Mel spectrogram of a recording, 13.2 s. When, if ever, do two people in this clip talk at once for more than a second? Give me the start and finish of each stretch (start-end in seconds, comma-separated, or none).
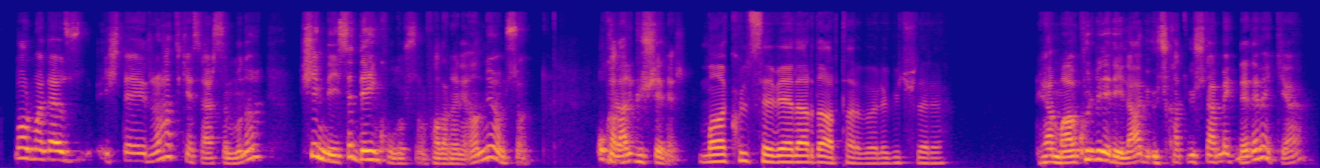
none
